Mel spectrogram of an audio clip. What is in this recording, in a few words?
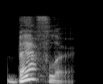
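"baffler", British English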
